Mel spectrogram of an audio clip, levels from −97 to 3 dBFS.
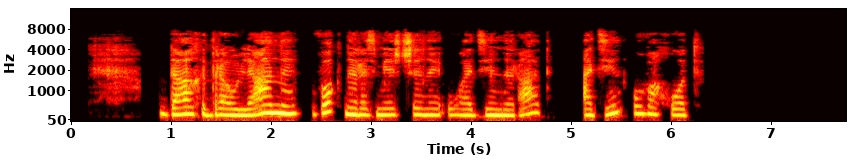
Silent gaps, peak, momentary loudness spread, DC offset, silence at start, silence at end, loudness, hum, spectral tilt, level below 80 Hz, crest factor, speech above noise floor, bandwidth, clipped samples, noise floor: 0.70-0.87 s, 2.30-2.40 s, 4.83-5.11 s, 5.57-5.62 s; -2 dBFS; 17 LU; under 0.1%; 0.3 s; 1.5 s; -18 LUFS; none; -6 dB/octave; -58 dBFS; 16 dB; 22 dB; 7.8 kHz; under 0.1%; -39 dBFS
